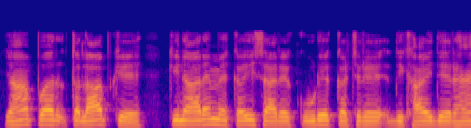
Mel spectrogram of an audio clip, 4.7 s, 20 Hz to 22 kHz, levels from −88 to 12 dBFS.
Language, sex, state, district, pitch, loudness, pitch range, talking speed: Hindi, male, Jharkhand, Palamu, 135 Hz, -14 LUFS, 130-145 Hz, 165 wpm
